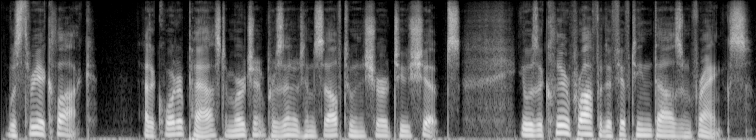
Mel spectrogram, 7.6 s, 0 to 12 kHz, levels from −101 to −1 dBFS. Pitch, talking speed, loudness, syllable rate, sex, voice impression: 125 Hz, 200 wpm, -19 LUFS, 5.6 syllables/s, male, masculine, slightly middle-aged, slightly relaxed, bright, soft, slightly muffled, raspy, cool, calm, mature, friendly, reassuring, wild, slightly lively, kind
